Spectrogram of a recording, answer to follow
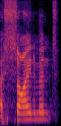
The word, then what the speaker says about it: assignment: So Tilda, assignment. Brilliant. Brilliant, Tilda. That's another one. Yeah. Silent G and assignment.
